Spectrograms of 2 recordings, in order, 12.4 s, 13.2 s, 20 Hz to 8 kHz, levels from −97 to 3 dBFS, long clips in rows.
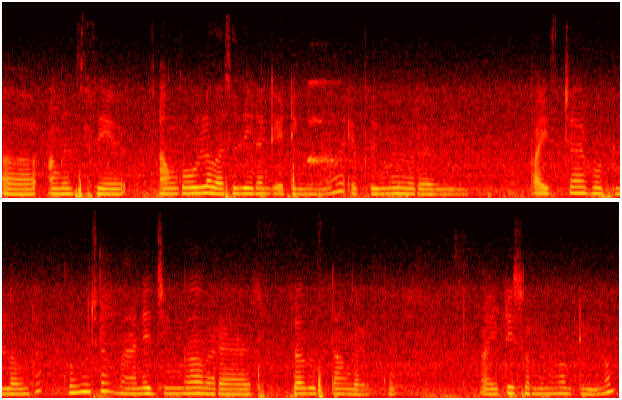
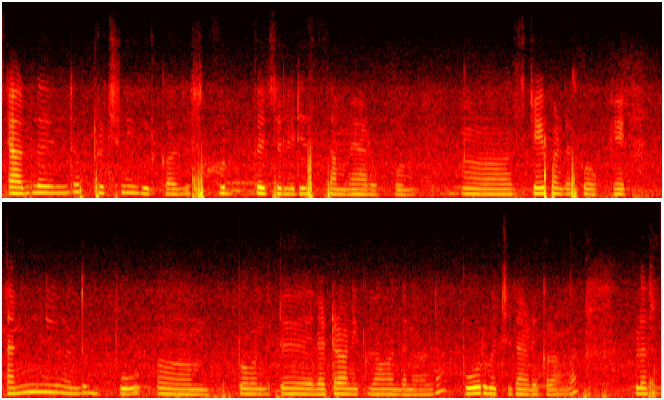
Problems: low volume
